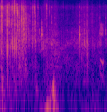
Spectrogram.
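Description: Footsteps crunching through dry grass and sagebrush, with a dense crackle of brittle stems and a low thump about a second in.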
